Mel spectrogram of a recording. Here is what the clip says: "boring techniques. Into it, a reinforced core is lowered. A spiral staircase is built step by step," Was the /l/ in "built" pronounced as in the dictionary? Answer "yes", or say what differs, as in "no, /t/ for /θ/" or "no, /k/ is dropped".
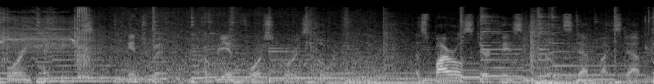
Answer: no, /l/ is dropped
